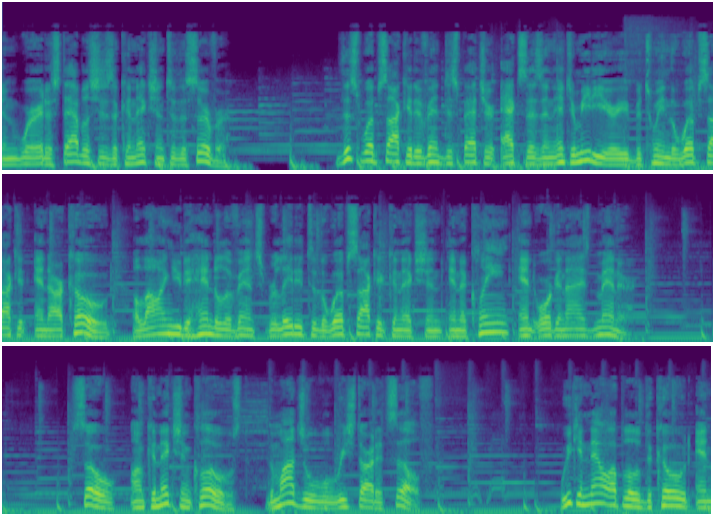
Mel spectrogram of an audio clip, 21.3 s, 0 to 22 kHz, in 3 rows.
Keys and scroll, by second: 0.0 Return, 0.5 ctrl+v, 2.5 ctrl+z, 4.0 ctrl+x, 5.8 Return, 6.3 ctrl+v, 12.2 Return, 12.4 Return, 12.6 ctrl+v.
